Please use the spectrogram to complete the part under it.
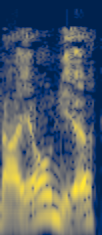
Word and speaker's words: Ionia: So, ladies and gentlemen, this is the band Ionia. And I was saying it right, so I'm very glad of that.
